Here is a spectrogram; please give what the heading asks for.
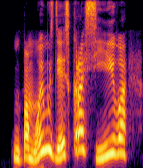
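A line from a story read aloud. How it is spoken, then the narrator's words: Forced cheerfulness. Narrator (Russian): нарочито весело сказала я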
